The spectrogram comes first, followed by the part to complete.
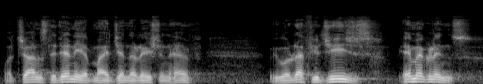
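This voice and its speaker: A man's voice: deep voice, expressive, normal speed, a little mellow. An actor playing a wistful, middle-aged immigrant father who philosophizes and repeats himself in an audio drama. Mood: wistful, lamenting. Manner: rhetorical, repetitive, philosophizing. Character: wistful, rambling immigrant father, a frustrated commercial traveler. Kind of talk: theatrical audio drama acting. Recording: reverberant hall stage recording.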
